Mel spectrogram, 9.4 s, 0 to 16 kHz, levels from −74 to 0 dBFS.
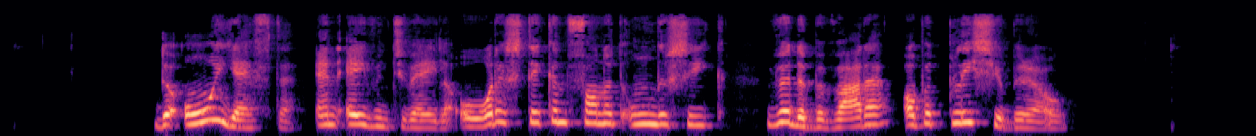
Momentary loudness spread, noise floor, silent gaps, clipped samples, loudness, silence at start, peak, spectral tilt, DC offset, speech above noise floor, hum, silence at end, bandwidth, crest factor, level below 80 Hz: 10 LU; under -90 dBFS; none; under 0.1%; -17 LUFS; 1.15 s; -2 dBFS; -3.5 dB/octave; under 0.1%; over 73 dB; none; 1.45 s; 11.5 kHz; 18 dB; -68 dBFS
